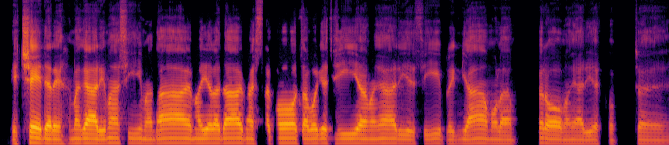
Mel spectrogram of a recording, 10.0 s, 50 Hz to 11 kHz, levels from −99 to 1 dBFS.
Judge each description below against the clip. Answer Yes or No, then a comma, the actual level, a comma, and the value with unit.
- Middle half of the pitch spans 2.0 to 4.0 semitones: No, narrow, 1.6 semitones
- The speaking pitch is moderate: No, low, 100 Hz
